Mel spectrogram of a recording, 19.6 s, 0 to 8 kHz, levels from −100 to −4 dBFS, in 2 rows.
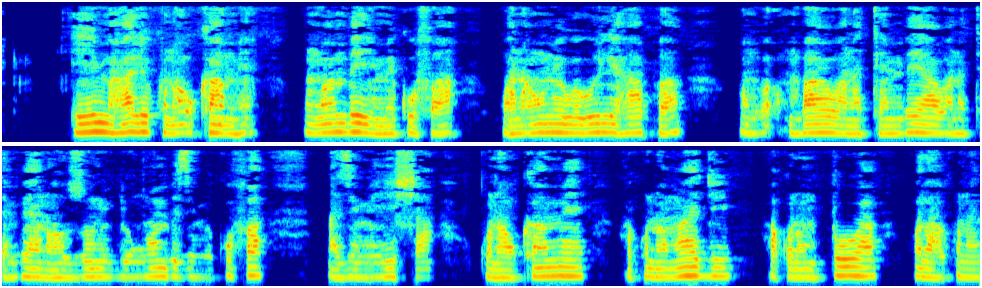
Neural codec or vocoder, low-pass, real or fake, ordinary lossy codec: codec, 16 kHz, 8 kbps, FreqCodec, larger model; 7.2 kHz; fake; MP3, 32 kbps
